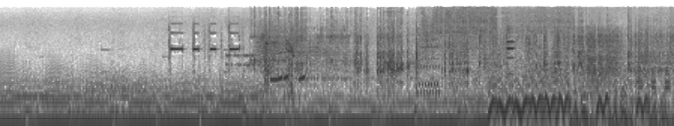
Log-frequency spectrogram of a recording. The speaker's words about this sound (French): Avec en sous-main, les machines font toujours une espèce de, comme si elles avaient leur propre respiration, quoi. Elles font un truc qui fait il y a toujours un room tone dans la pièce qui ressemblerait à nos gros climatiseurs, quoi.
